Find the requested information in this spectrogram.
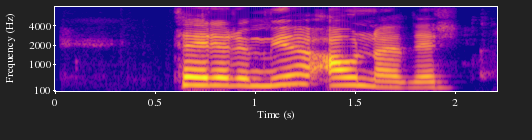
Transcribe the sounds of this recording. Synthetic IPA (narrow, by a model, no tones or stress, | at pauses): θejɾɛɾʏmjœːɣaːwnaɣðɪɾ̥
